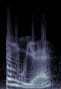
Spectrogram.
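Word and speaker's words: 动物园: And 动物园 means 园 is 二声, so it's rising. So 动物 is 四声 falling.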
